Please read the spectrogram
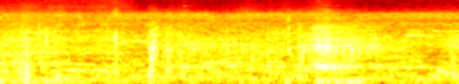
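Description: Footsteps and breathing of a person climbing a steep mountain trail: scattered knocks of steps on the path, with a stronger rough patch about one and a half seconds in.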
